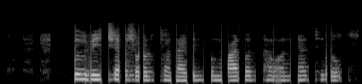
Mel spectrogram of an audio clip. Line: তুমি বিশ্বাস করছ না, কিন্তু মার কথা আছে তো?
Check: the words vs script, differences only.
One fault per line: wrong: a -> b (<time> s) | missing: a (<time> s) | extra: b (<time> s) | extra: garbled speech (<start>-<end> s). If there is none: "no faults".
extra: মনে (2.8 s)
